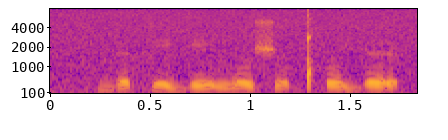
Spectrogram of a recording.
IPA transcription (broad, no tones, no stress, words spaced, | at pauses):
jəke jenoʃoǃʰo jə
